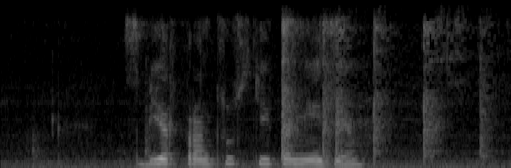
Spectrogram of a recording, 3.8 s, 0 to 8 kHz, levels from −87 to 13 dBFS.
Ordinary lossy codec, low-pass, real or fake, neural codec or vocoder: Opus, 24 kbps; 7.2 kHz; real; none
